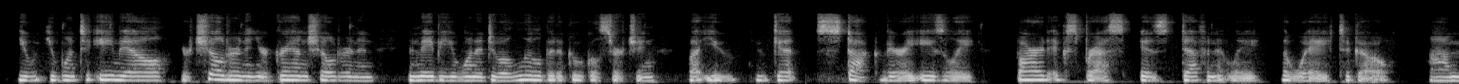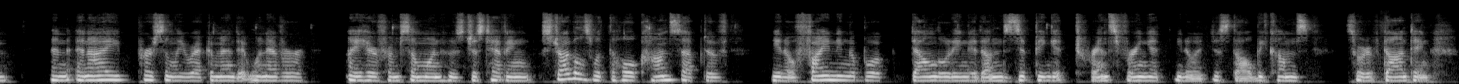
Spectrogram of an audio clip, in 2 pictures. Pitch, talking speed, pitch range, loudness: 180 Hz, 160 wpm, 170-195 Hz, -17 LUFS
